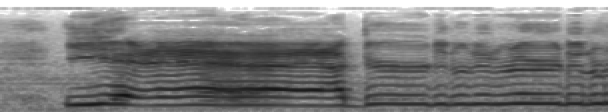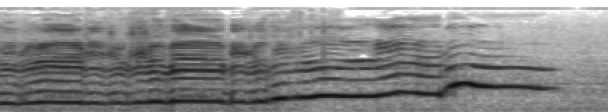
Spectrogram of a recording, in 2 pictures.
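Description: A child singing a wordless tune in held notes, two phrases with a short break between; the second climbs to a high pitch and then cuts off.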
